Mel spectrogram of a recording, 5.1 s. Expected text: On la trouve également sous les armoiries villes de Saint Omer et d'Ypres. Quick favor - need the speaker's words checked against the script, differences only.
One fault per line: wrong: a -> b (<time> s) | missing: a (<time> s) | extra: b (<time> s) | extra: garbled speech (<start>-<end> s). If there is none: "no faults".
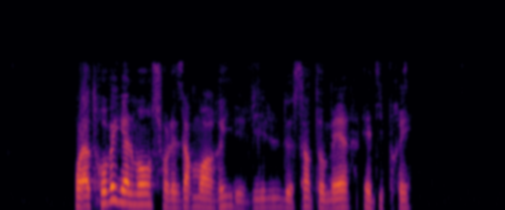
wrong: sous -> sur (1.5 s)
extra: des (2.3 s)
